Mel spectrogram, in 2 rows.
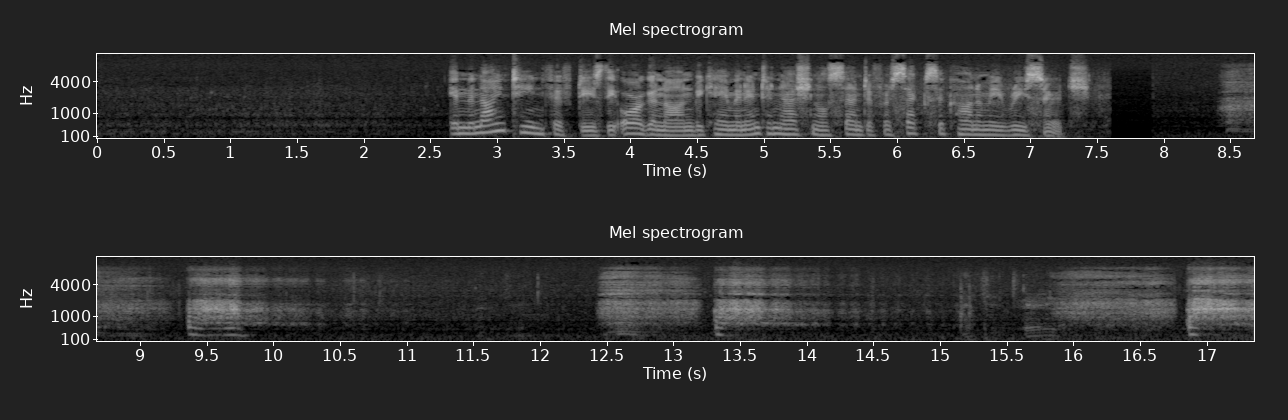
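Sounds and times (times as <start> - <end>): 
speech: 2.6 - 7.6
deep heavy breathing with noisy inhales and forceful exhales: 8.4 - 10.7, 12.4 - 14.9, 15.7 - 17.3.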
